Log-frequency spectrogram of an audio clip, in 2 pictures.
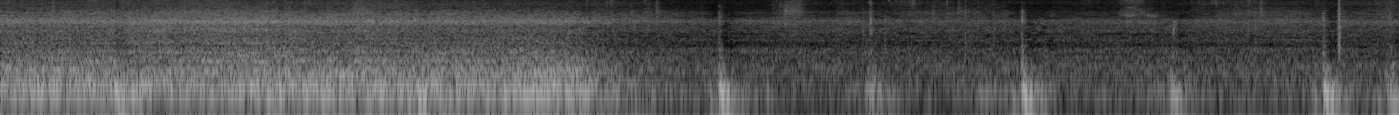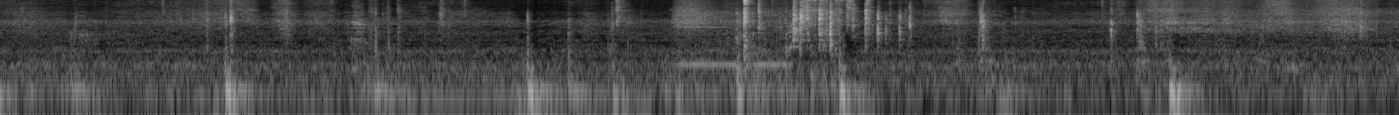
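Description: Windshield wipers thump as they sweep back and forth.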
